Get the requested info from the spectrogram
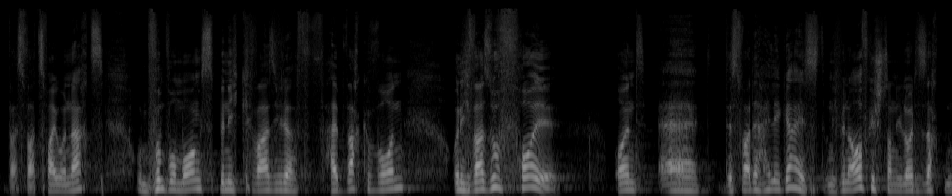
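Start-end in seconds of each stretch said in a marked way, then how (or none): none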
